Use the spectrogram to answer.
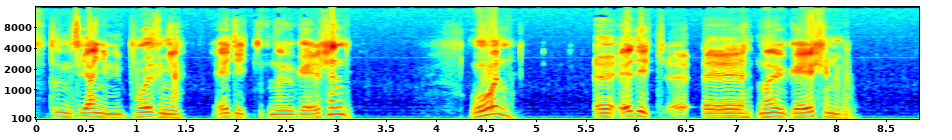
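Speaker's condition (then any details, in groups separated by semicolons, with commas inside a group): Cerebral palsy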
